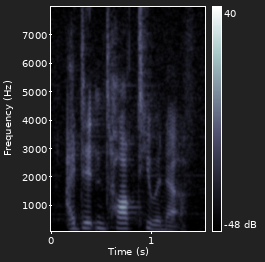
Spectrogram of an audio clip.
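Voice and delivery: weak, feeble, barely pushed-out voice. Retelling what a partner finally said after apologizing: imitating a weak voice. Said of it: "he kinda weakly says".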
